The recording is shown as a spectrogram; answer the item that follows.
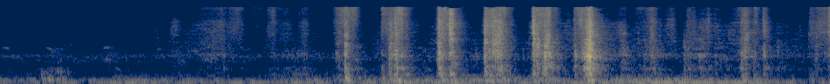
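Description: A deck of oracle cards being shuffled by hand: a quick, irregular run of sharp card clicks and snaps starting about a second in, loudest near the end.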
